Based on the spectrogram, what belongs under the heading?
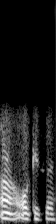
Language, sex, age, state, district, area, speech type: Tamil, female, 30-45, Tamil Nadu, Pudukkottai, urban, conversation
